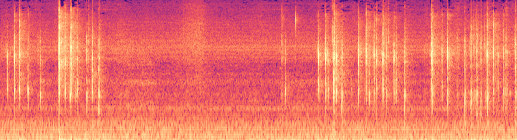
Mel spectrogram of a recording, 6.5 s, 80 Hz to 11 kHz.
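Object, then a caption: Plastic mechanical keyboard. Fingertips of both hands type on a compact $250 custom mechanical keyboard with Gateron Milky Yellow switches and red and pink plastic keycaps. Quick bursts of bright, clicky keystrokes clatter in rapid runs, with a brief quieter lull near the middle before the typing picks up again. Each keystroke is short and crisp with almost no ring.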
